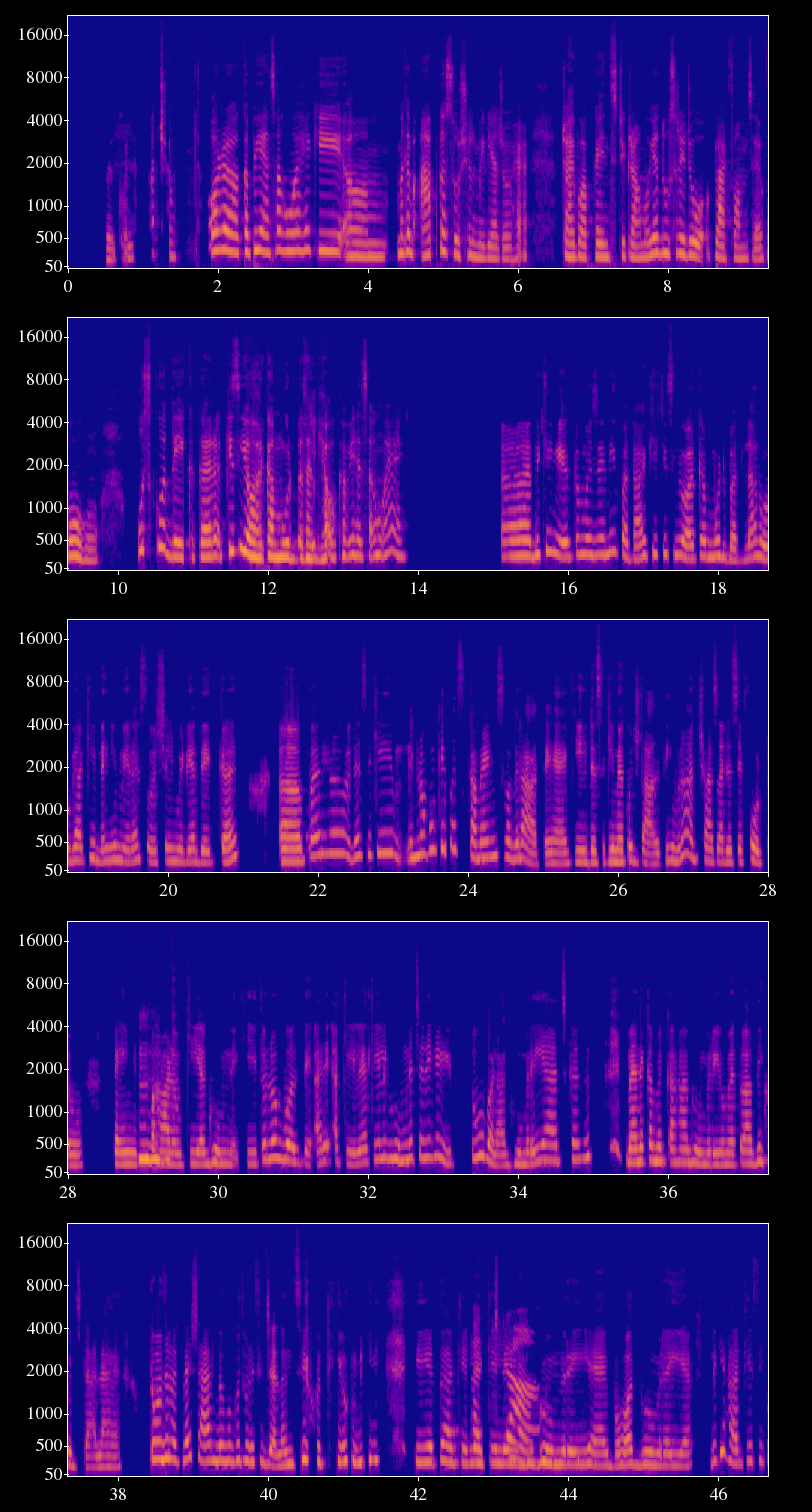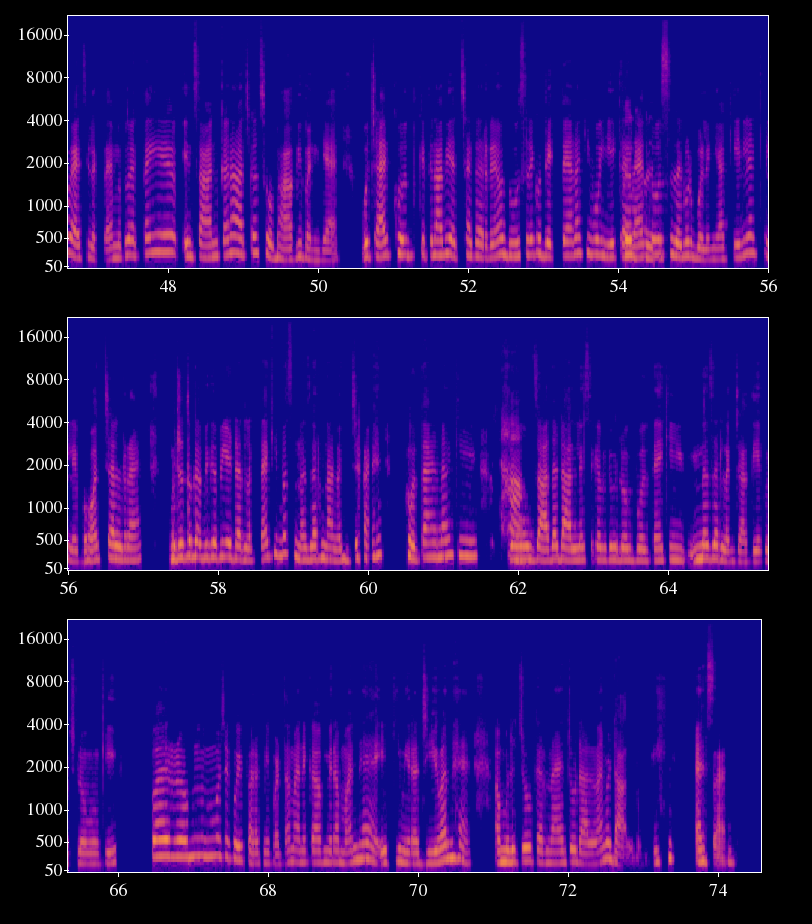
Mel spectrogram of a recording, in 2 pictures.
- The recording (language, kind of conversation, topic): Hindi, podcast, सोशल मीडिया देखने से आपका मूड कैसे बदलता है?
- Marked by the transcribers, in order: in English: "प्लेटफ़ॉर्म्स"; laughing while speaking: "और का मूड बदल गया हो, कभी ऐसा हुआ है?"; in English: "मूड"; tapping; in English: "मूड"; in English: "कमेंट्स"; chuckle; laughing while speaking: "होती होगी"; other background noise; other noise; laughing while speaking: "जाए"; chuckle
